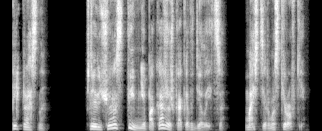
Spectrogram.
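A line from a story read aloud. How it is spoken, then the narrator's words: Snapped. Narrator (Russian): огрызнулась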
